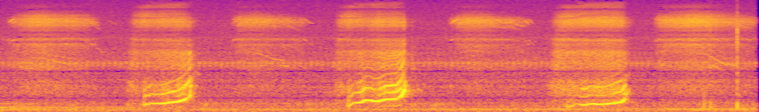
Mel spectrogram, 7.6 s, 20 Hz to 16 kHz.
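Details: Loud rhythmic snoring during sleep, about 27 breaths a minute, with a squeaky rising whistle on each in-breath and a soft hiss between.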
